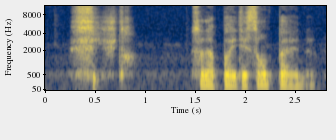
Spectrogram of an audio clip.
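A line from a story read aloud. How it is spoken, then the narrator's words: Murmur. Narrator (French): murmura Madame Gabin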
